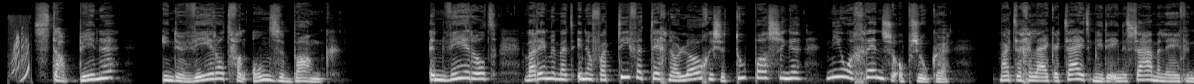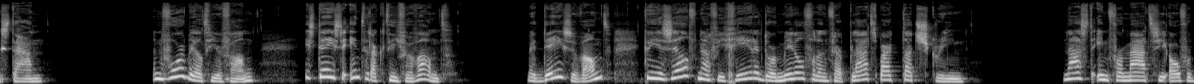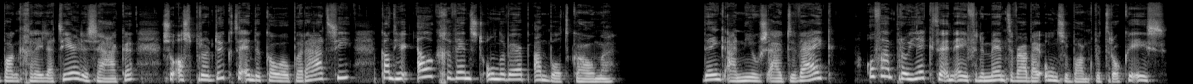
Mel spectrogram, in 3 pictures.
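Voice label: corporativo, Dutch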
